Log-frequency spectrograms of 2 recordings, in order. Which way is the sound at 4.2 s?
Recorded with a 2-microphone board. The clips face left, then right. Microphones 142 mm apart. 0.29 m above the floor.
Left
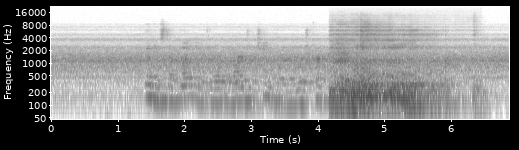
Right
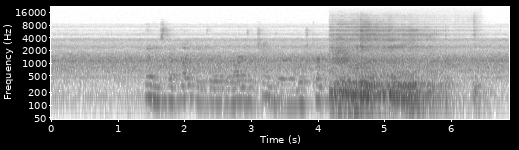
65° left (ahead or behind).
